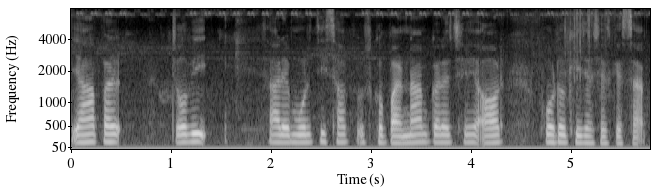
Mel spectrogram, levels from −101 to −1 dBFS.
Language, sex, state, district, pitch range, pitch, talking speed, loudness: Maithili, male, Bihar, Samastipur, 150-165 Hz, 160 Hz, 175 wpm, -28 LUFS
